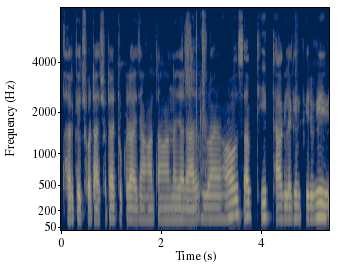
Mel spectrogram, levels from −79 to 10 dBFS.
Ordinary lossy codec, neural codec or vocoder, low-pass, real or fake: none; none; none; real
